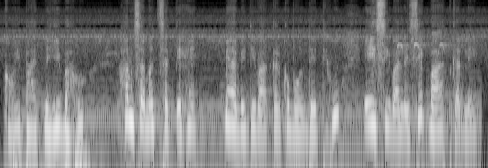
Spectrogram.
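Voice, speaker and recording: A woman's voice: medium pitch, a little fast, warm tone, faint music behind, lightly acted. A woman voicing a mild, patient older mother-in-law in a cartoon story. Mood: accommodating. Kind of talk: acted cartoon story dialogue.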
